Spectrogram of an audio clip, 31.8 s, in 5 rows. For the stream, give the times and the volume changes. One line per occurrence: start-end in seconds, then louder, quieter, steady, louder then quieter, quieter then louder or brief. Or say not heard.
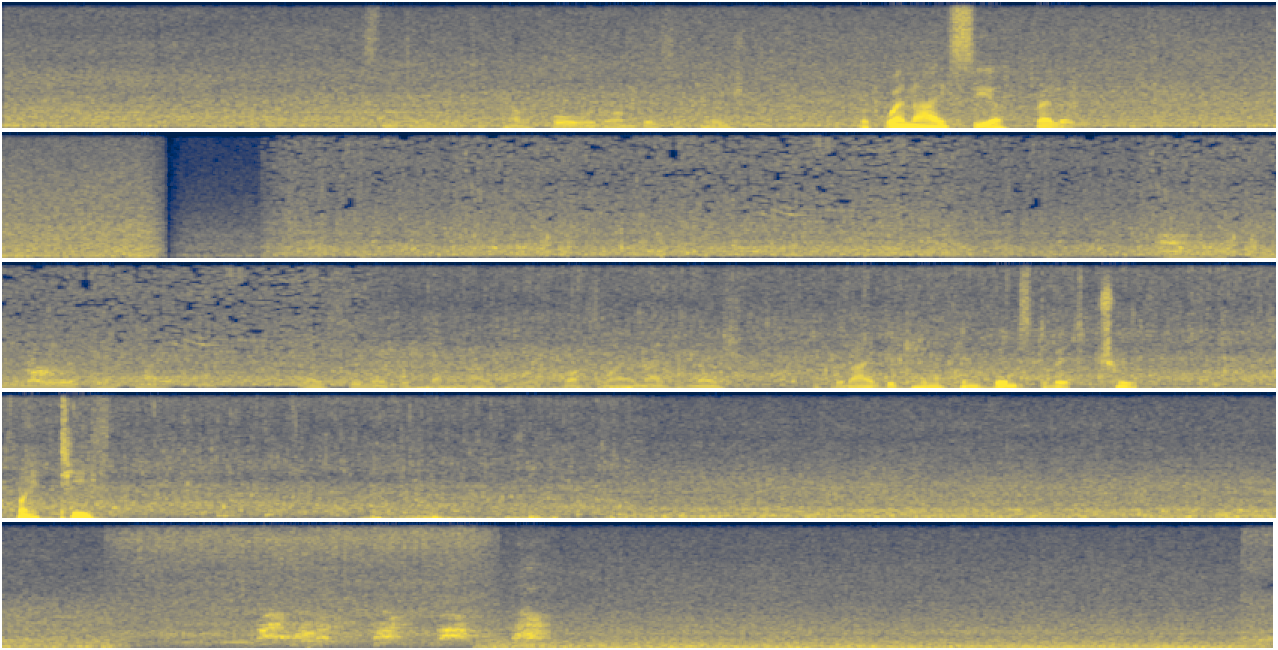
0.0-31.7 steady.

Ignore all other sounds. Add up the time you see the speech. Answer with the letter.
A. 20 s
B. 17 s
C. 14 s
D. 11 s
D.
